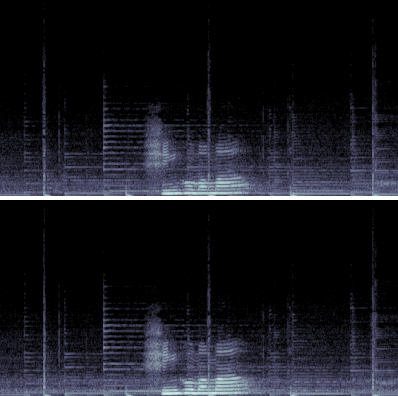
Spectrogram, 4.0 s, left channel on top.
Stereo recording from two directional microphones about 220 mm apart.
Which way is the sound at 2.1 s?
15° right (ahead or behind).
